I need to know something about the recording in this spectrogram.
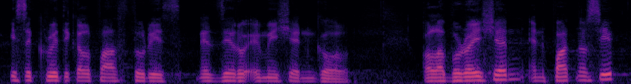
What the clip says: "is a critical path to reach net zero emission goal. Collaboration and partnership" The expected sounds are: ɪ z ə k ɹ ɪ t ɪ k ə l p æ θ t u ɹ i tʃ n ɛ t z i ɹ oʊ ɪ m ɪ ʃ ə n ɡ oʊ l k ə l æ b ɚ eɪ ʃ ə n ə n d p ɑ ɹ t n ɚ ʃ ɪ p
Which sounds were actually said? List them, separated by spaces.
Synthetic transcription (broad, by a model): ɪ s ə k ɹ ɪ t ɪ k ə l p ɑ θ t u ɹ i s n ɛ t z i ɹ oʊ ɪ m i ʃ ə n ɡ oʊ l k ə l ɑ b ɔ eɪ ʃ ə n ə n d p ɑ ɹ t n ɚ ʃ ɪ p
